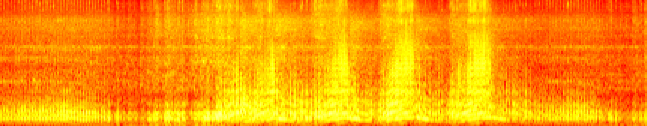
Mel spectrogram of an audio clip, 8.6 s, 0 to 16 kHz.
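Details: 1988 Kawasaki ZXR250 road bike, first start of rebuild: blipped revs rise and fall sluggishly with uneven blubbery edge; running ridiculously rich, shooting flames, idle mixture screws set 3.5 turns out, to be addressed.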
